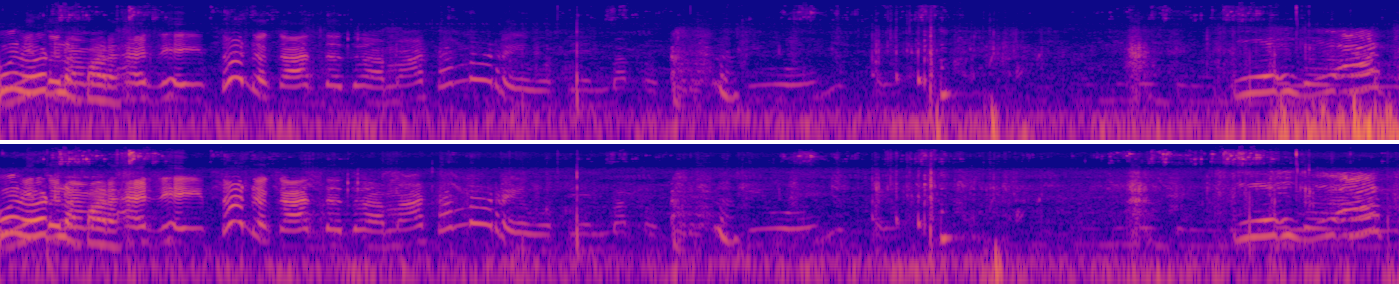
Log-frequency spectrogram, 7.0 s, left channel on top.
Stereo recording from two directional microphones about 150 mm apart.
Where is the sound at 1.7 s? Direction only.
20° left (ahead or behind).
